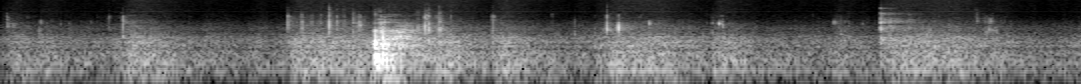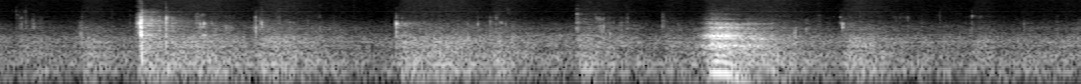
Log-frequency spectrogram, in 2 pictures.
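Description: Close-up eating sounds from two people: chewing and biting lobster and garlic noodles, with a few short sharp clicks, the loudest about two, six and nine seconds in.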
